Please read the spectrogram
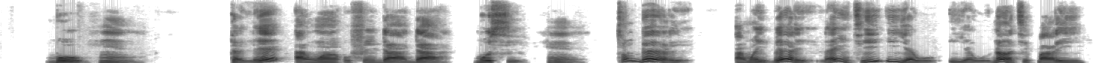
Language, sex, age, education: Yoruba, male, 46-60, tertiary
